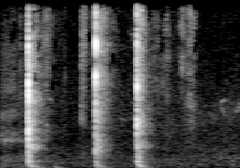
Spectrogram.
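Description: Gloved hands working with large quartz pavers on a deck: three sharp knocks of stone being handled within the first second or so, then only a low background.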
